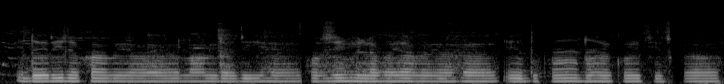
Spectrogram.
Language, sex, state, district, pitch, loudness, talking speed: Hindi, male, Bihar, Saran, 140 Hz, -33 LUFS, 140 wpm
